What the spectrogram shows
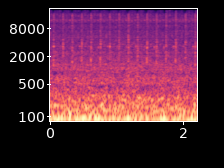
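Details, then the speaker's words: Engine started after an alternator replacement, with a known exhaust leak still to be fixed. Fast, sharp ticking about seven or eight times a second over a low, steady idle rumble: exhaust leak puffing. "so anyway I'm gonna start it out and don't worry the exhaust leaks the next thing to get fixed"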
